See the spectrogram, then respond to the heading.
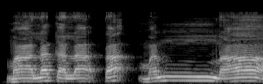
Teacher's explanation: असल में माला का ला ता मनुना था। नून का गुन्ना करते वक्त होठों को आगे बढ़ाते हुए ना को अदा करे, इसको इश्माम भी कहते हैं।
